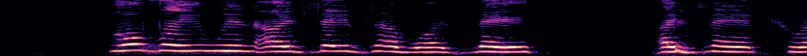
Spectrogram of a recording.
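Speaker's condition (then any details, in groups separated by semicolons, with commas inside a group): Cerebral palsy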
